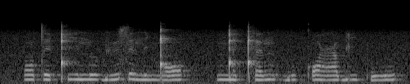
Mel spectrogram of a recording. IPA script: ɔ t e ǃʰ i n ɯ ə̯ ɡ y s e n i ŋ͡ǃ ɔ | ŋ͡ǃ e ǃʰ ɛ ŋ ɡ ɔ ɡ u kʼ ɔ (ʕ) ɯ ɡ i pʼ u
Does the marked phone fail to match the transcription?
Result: no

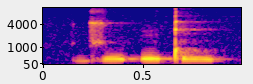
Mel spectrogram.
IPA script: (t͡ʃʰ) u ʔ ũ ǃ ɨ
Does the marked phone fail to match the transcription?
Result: yes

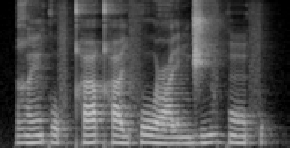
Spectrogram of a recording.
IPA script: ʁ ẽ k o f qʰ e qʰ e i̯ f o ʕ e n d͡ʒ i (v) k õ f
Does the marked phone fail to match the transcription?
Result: no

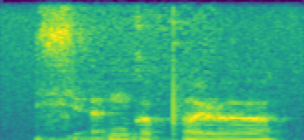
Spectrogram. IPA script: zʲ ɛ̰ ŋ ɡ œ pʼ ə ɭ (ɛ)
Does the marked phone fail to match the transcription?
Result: yes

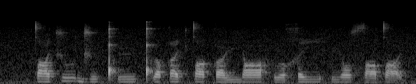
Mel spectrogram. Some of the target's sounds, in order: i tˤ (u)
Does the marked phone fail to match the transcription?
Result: yes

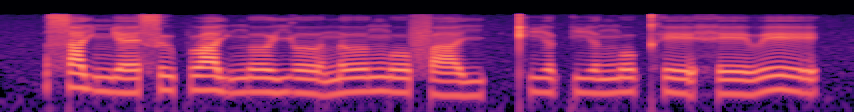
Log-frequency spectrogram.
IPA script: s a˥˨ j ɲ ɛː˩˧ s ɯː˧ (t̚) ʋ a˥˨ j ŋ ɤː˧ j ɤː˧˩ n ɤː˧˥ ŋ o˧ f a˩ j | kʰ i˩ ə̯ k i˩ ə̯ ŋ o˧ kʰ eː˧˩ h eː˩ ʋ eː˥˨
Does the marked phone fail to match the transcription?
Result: yes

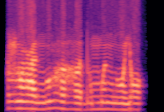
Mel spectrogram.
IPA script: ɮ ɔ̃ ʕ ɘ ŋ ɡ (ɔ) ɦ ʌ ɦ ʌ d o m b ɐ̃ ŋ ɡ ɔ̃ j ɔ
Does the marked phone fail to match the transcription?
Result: yes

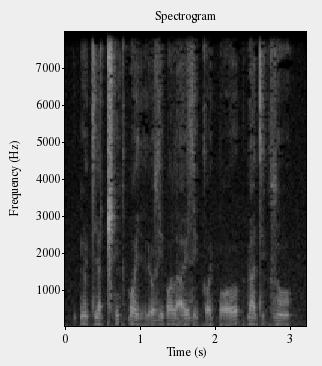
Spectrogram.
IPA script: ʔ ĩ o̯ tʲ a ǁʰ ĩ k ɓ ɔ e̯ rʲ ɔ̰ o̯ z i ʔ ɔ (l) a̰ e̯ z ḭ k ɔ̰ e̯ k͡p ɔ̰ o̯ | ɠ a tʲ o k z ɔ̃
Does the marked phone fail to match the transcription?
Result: no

